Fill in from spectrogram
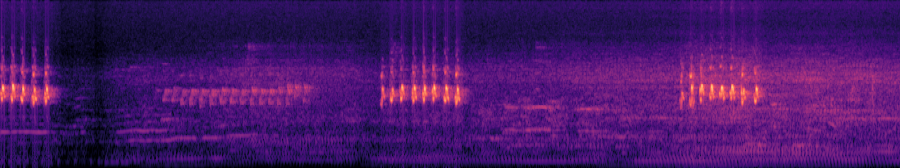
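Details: Young yellow-vented bulbul, six months old, very active and learning ropel and garuda styles: three bursts of rapid bubbly chattering notes, each under a second, separated by quieter tonal phrases, over a steady low hum.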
